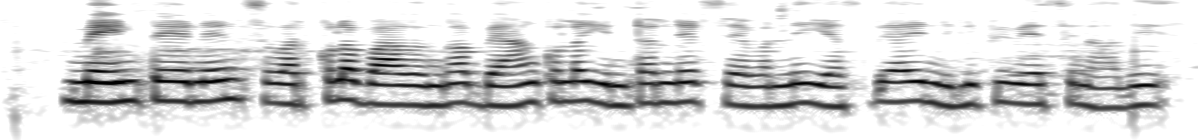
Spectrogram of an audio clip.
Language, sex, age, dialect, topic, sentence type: Telugu, female, 25-30, Southern, banking, statement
